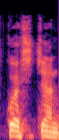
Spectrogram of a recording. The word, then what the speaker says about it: question: ठीक है, क्वेश्चन जैसे QUESTION। देखिए एस के बाद TION आ रहा है तो इस वजह से यहाँ चन का उच्चारण हुआ, क्वेश्चन।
